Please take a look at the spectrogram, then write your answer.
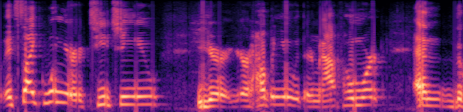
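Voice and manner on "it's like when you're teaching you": ordinary talk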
